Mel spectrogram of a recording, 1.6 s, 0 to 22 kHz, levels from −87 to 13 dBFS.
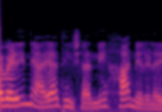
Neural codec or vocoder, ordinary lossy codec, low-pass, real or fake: none; none; 7.2 kHz; real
